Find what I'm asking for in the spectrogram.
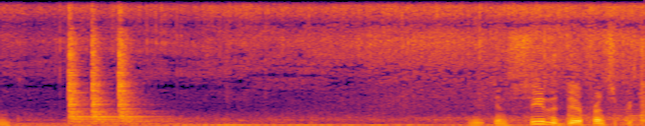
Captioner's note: clangs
